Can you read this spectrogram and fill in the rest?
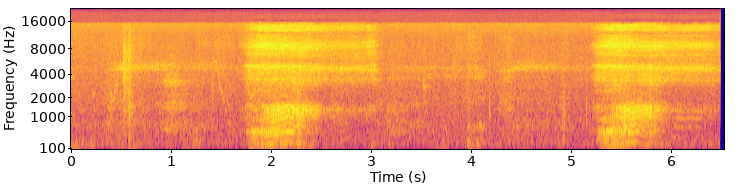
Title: Snoring... I think!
